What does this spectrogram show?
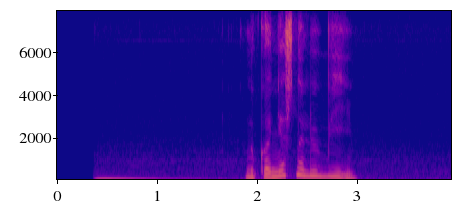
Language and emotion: Russian, positive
